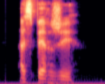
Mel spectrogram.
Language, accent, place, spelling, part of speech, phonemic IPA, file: French, France, Lyon, asperger, verb, /as.pɛʁ.ʒe/, LL-Q150 (fra)-asperger.wav
- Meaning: 1. to spray, sprinkle 2. to splash, splatter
